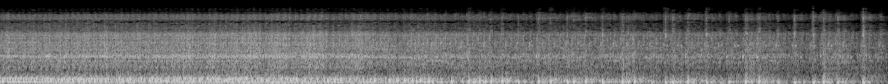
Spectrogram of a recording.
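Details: 1972 Triumph Bonneville T120 with Mikuni carbs, first start after long time, after cleaning spark plugs: parallel twin at lumpy but steady idle, firing evenly; sounds better and healthy.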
